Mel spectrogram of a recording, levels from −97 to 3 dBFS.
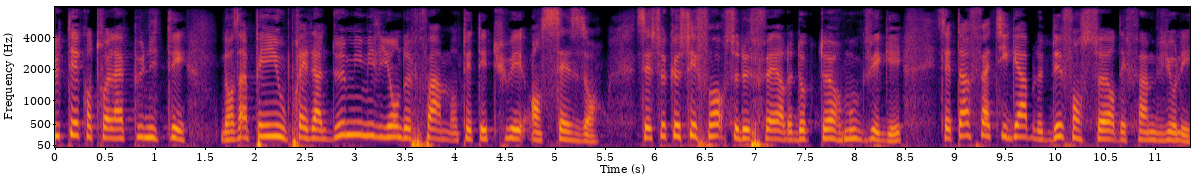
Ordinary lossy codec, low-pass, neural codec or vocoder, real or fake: none; none; codec, 16 kHz, 2 kbps, X-Codec, WavLM features, trained on Multilingual LibriSpeech; fake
